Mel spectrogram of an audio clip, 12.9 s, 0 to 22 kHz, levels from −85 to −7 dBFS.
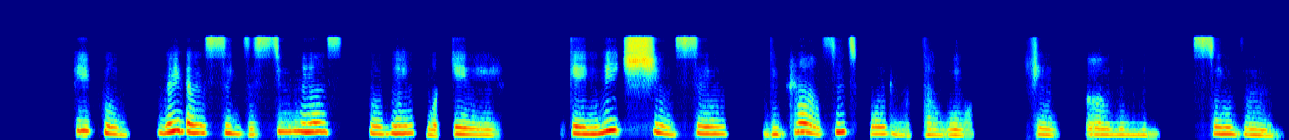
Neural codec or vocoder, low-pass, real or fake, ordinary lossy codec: codec, 16 kHz, 0.5 kbps, FreqCodec, smaller model; 7.2 kHz; fake; none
